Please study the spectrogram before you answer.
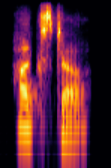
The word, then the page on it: huckster: Indian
